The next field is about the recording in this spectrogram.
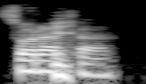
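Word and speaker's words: Sorata Akizuki: Author is Sarada Akizuki. Sarata Akizuki. Yeah. Yeah. See, yeah. Sorata. Yeah. So I think even like Sora from Kingdom Hearts.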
